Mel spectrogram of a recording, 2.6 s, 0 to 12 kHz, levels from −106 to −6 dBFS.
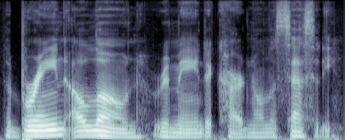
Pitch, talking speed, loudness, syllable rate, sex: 100 Hz, 160 wpm, -19 LUFS, 6.5 syllables/s, male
